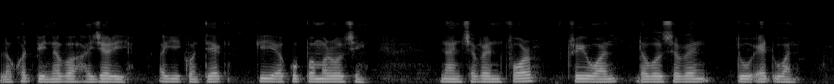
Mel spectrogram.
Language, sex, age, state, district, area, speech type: Manipuri, male, 18-30, Manipur, Kangpokpi, urban, read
